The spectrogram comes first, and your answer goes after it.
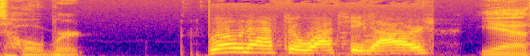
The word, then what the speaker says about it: Hobart: would pronounce it but if you're from the area it's pronounced holbert are your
